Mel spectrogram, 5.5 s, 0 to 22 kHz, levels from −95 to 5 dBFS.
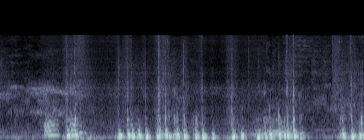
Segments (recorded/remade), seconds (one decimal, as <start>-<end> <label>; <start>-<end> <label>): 0.0-0.6 recorded; 0.6-2.4 remade; 2.4-2.9 recorded; 2.9-4.0 remade; 4.0-5.5 recorded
